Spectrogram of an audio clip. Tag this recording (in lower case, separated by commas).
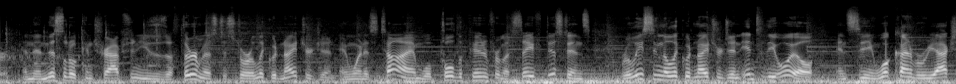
music, speech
